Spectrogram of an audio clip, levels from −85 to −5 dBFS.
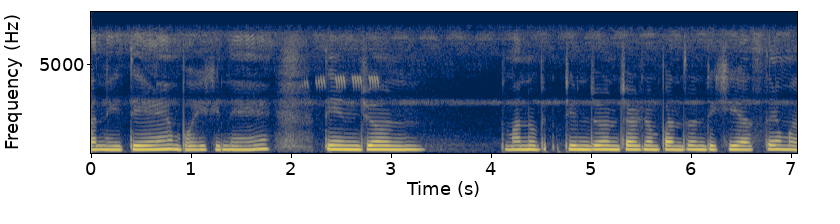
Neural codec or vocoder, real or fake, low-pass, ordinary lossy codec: none; real; 7.2 kHz; none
